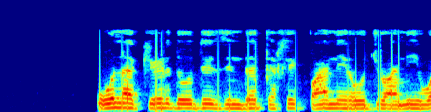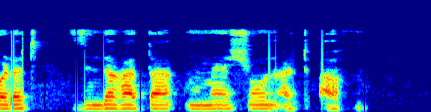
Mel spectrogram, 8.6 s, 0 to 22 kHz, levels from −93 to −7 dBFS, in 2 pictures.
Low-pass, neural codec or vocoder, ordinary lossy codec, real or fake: 7.2 kHz; vocoder, 44.1 kHz, 128 mel bands every 256 samples, BigVGAN v2; Opus, 64 kbps; fake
